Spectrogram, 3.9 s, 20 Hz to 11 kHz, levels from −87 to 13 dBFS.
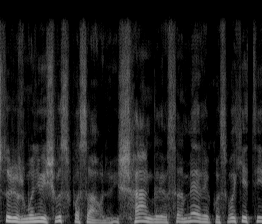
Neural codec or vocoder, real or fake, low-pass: vocoder, 48 kHz, 128 mel bands, Vocos; fake; 9.9 kHz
